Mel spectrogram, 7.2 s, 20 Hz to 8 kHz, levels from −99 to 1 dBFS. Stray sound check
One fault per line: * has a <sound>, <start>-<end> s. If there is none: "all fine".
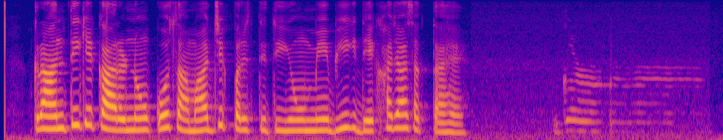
* has a throat clearing, 5.5-7.1 s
